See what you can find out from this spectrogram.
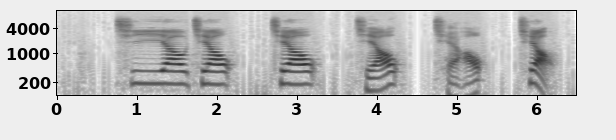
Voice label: "qiao", chinese

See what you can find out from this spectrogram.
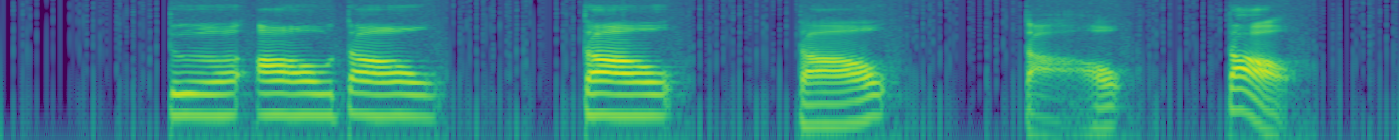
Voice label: "dao", chinese

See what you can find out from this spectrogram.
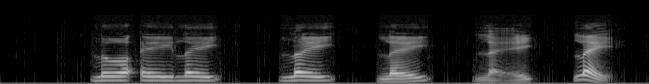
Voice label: "lei", chinese

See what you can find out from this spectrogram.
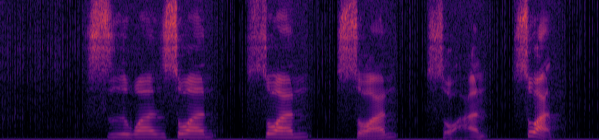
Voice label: "suan", chinese

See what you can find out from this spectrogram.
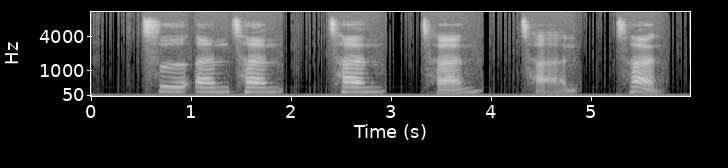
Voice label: "cen", Chinese

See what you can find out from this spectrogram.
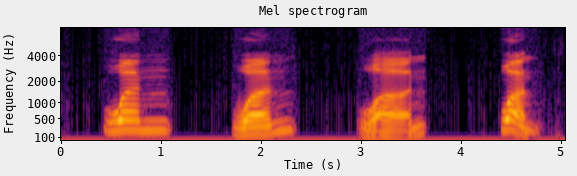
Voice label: "wen", chinese

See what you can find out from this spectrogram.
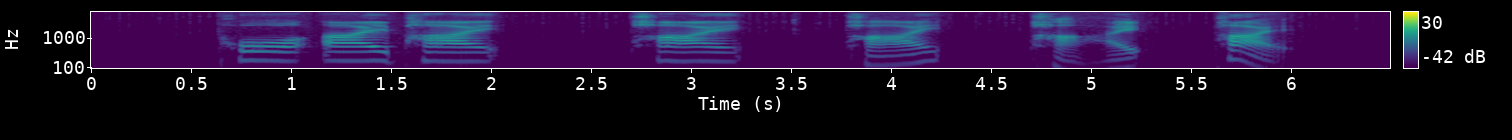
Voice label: "pai", chinese

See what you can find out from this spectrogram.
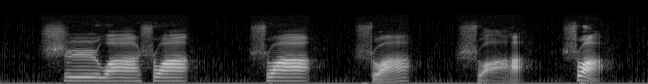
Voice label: "shua", chinese

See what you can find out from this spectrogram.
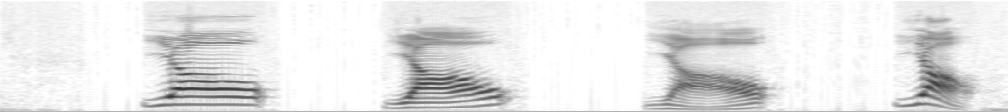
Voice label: "yao", chinese

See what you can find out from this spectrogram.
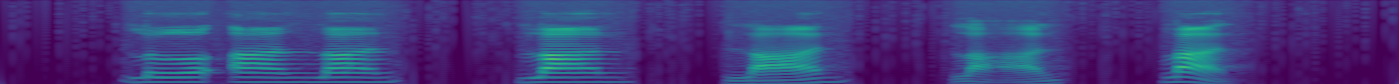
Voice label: "lan", chinese

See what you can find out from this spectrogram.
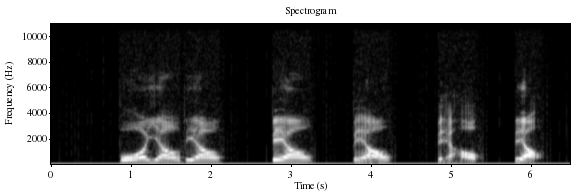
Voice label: "biao", Chinese

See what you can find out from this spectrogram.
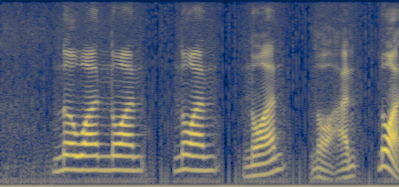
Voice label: "nuan", chinese

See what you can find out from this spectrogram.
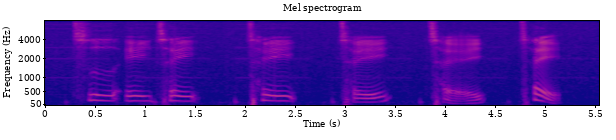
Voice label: "cei", Chinese

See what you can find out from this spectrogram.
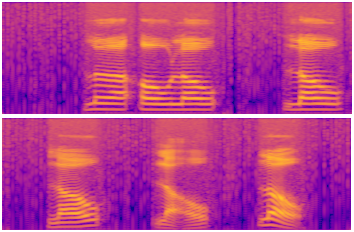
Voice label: "lou", chinese

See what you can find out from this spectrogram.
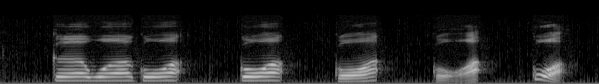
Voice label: "guo", chinese

